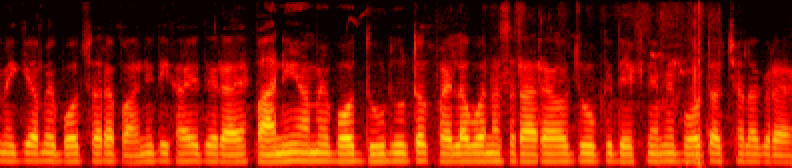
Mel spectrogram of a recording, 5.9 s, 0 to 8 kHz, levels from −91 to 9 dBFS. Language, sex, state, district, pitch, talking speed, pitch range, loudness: Hindi, male, Chhattisgarh, Bastar, 135 Hz, 315 wpm, 135-140 Hz, -28 LUFS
